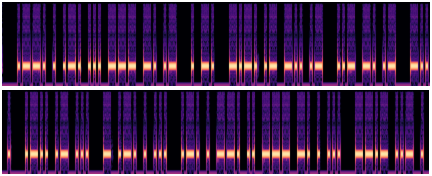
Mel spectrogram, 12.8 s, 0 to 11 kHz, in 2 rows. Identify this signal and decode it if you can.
Morse code, heard as a keyed tone, about 32 wpm, 800 Hz. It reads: PERSONA EN CADA UNA DE LAS TRES REGIONES QUE
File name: morse mp3 / ESPAGNOL TEXTE EN CLAIR 1 VITESSE 30 MOTS MINUTES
